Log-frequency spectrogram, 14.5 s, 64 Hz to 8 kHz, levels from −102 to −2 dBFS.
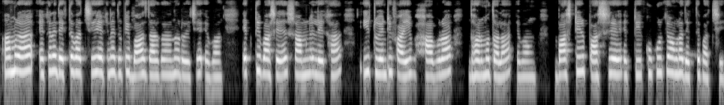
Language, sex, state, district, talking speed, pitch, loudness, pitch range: Bengali, female, West Bengal, North 24 Parganas, 125 wpm, 265 Hz, -15 LUFS, 250-285 Hz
